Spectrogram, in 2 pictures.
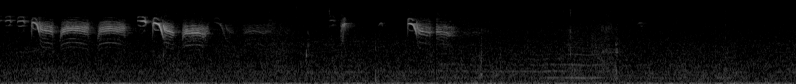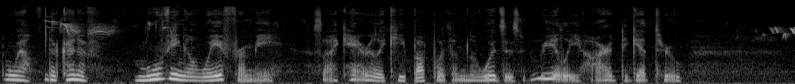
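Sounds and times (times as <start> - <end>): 
boreal chickadee calling: 0.0 - 4.9, 8.2 - 11.0, 15.0 - 15.9
speech: 8.0 - 15.0.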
